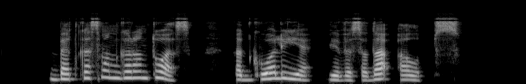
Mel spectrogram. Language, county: Lithuanian, Marijampolė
